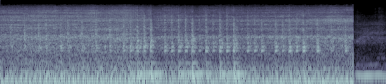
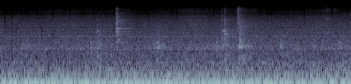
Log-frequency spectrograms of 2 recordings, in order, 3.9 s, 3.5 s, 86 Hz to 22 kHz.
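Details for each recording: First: Heavy rough repeating knock over the V8 engine of a 1975 Dodge Charger street car, loud and steady until cut off; possibly rod knock or possibly a loose flywheel (star wheel) bolt, cause suspected, not confirmed. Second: 1975 Dodge Charger engine that was knocking badly, compression mostly about 125, highest about 160: steady even cranking chug about two and a half beats a second, no missing beats; compression sounds healthy.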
